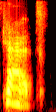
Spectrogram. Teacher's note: Tenemos esta amiga cat, la boca completamente abierta, ¿sí? Cat, yo expando mi boca, que suene un poquito nasal, esa A tiene que sonar nasal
